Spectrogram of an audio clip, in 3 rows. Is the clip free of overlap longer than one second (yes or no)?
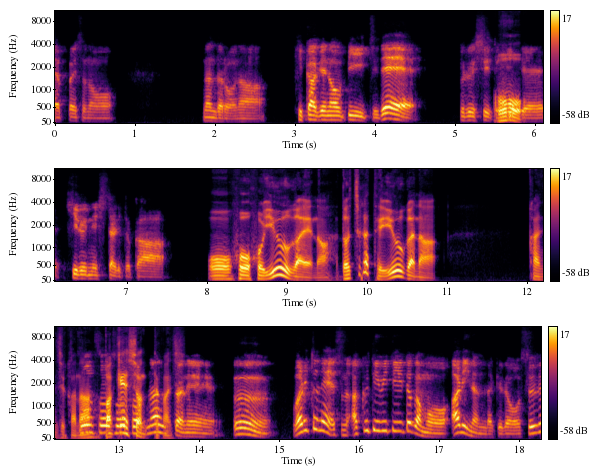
no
